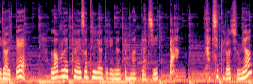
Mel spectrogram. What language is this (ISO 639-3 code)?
kor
